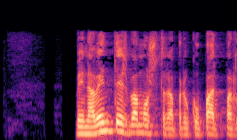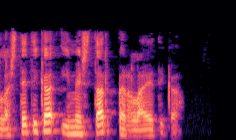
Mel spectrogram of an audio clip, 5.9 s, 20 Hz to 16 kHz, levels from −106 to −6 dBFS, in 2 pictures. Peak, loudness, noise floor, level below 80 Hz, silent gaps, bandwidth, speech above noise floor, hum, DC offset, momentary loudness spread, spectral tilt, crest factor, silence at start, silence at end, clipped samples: -2 dBFS; -20 LUFS; -69 dBFS; -62 dBFS; none; 7.8 kHz; 50 dB; none; under 0.1%; 11 LU; -5.5 dB/octave; 18 dB; 0.95 s; 0.75 s; under 0.1%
